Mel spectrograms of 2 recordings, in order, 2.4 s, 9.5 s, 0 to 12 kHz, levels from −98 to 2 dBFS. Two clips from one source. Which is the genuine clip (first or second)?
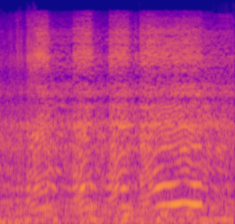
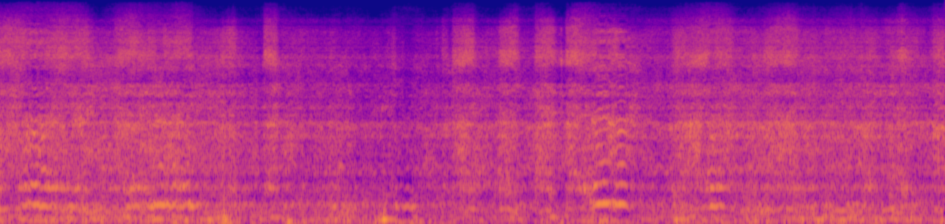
first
